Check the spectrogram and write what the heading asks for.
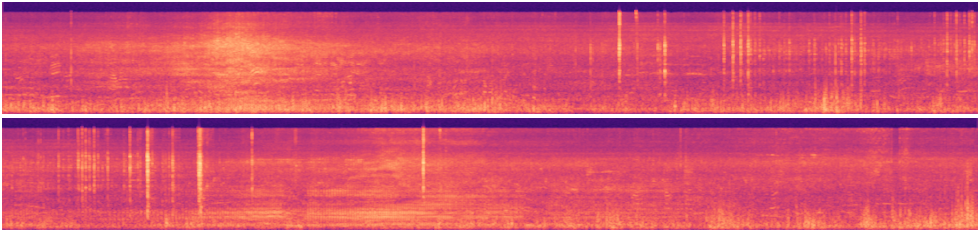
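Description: Wind rumbling on the microphone and road noise during a bicycle ride on a paved road, swelling twice as motor traffic passes, with a few sharp clicks in the middle.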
